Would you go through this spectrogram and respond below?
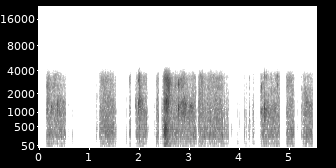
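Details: A big Alaskan malamute and a small Pomchi playing together; clusters of short, harsh, grunting growls and snorts in separate bursts, with one louder snarl in the middle.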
